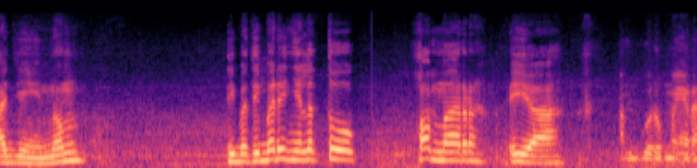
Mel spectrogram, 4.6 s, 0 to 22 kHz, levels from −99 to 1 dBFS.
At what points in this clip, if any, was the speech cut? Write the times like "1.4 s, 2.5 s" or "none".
2.5 s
